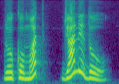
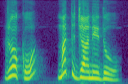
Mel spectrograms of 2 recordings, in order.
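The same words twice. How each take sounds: First: रोको मत run together, then जाने दो; slow, join मत to रोको and break before जाने दो; pause after मत. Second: रोको set apart with a rising end, then मत जाने दो; pause after रोको. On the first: Teacher showing the opposite meaning by moving the pause, break after मत. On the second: Teacher showing how punctuation changes meaning, pause after रोको. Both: Shown as a demonstration. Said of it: "बीच में रुकना कितना आवश्यक है".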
